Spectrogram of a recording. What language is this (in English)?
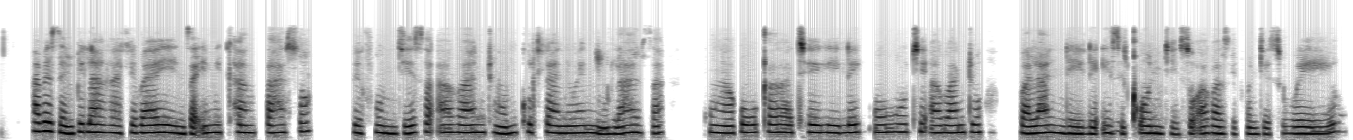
North Ndebele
